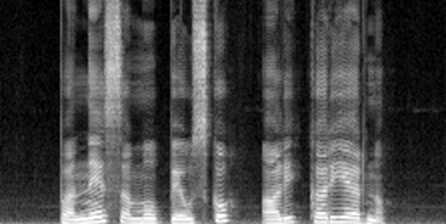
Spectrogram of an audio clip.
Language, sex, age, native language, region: Slovenian, female, 50-59, Slovenian, Pomurje region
